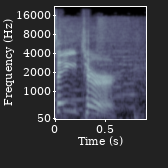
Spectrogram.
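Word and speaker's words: satyr: The internet says it's pronounced sater.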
